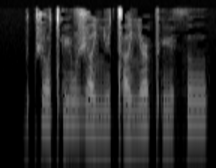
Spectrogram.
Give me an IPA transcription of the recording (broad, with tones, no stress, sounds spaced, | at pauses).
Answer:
t͡ʃ o˥ tʼ y˥ w ʒ ʌ˧ ʎ y˧ tʼ ʌ˧ ʎ ə˞˥ pʼ y˧ θ u˥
